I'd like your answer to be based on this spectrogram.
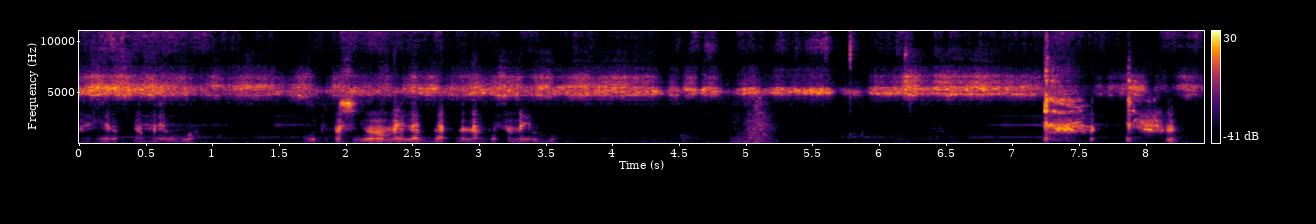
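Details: A person with a dry cough, described as an asthma attack, gives several short, harsh, dry coughs in bursts over night-time cricket chirping.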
